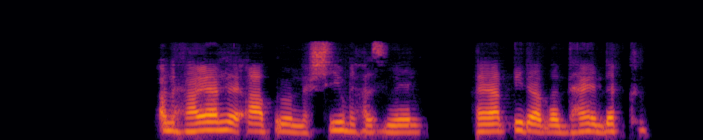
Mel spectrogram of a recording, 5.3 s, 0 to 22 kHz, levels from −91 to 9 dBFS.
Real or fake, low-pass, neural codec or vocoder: fake; 7.2 kHz; codec, 16 kHz in and 24 kHz out, 0.6 kbps, FireRedTTS-2 codec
